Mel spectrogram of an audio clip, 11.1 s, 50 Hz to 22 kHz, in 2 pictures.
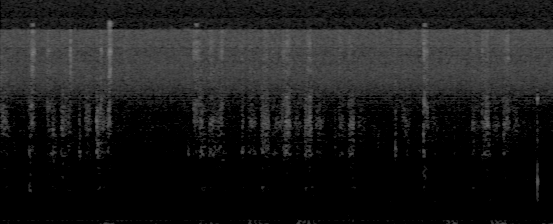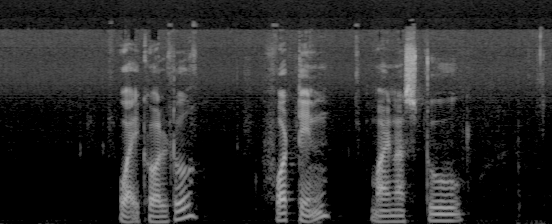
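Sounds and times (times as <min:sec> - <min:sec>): pen scratching on paper: 0:00.0 - 0:01.2, 0:01.8 - 0:05.3.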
